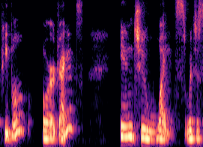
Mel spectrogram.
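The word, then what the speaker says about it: wight: things dead creatures like people or dragons into whites which is spelled wi G HT a wh which is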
